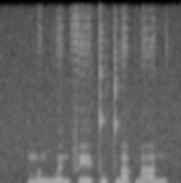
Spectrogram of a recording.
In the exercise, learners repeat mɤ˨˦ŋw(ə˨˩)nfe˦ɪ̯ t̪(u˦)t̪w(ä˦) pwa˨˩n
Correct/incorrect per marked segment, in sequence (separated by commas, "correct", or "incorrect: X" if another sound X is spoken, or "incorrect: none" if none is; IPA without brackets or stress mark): correct, correct, correct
